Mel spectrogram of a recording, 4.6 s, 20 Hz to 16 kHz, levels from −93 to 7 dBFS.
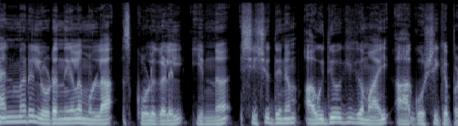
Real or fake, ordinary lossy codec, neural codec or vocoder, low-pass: fake; none; vocoder, 44.1 kHz, 128 mel bands every 256 samples, BigVGAN v2; 14.4 kHz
